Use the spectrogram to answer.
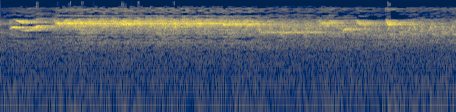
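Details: Sogon bird as a lure to stir other birds to sing: a continuous, very high, thin whistled trill lasting about three seconds with slight pitch wavering and a brief final flourish.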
